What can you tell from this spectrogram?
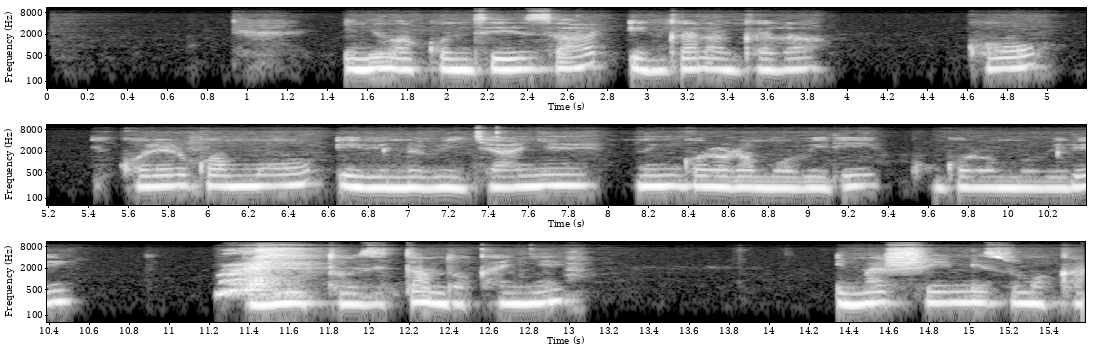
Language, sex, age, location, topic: Kinyarwanda, female, 36-49, Kigali, health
